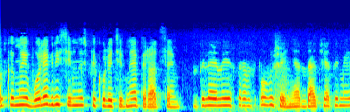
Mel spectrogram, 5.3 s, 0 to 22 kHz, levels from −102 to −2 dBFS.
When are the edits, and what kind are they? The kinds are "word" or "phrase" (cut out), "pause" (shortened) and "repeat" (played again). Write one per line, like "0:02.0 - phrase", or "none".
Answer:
0:02.8 - pause
0:03.8 - word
